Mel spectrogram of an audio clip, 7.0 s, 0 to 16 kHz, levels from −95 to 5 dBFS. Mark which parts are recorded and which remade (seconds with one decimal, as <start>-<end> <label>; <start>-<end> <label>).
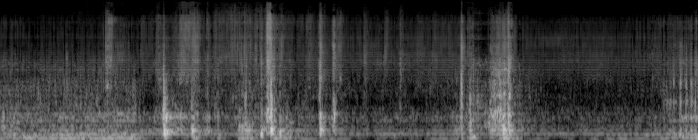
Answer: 0.0-7.0 remade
